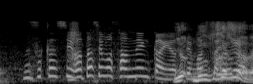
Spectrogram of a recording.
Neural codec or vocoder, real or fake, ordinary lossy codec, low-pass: none; real; none; none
